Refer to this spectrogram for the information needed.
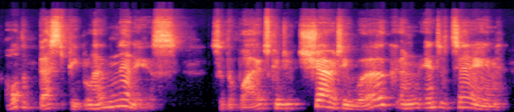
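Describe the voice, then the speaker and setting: A man's voice: a little high, big pitch swings, normal speed, sharp tone. A man rehearsing stage dialogue as a stern, dismissive upper-class father, pompous and brusque.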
